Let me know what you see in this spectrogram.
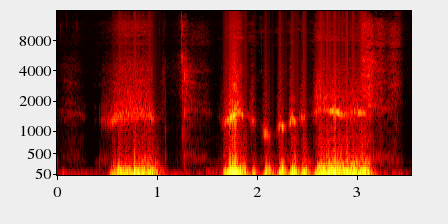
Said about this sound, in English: He was whistling as he worked.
